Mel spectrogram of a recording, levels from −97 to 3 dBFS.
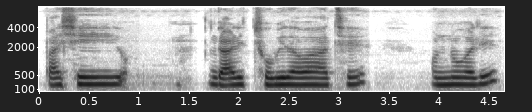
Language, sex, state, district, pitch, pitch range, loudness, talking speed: Bengali, female, West Bengal, Alipurduar, 210 Hz, 205-220 Hz, -14 LUFS, 90 wpm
